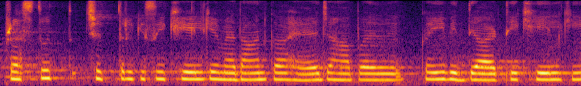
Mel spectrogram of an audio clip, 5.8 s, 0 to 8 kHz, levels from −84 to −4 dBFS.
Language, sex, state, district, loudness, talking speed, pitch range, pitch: Hindi, female, Haryana, Jhajjar, -14 LUFS, 145 wpm, 225-250 Hz, 230 Hz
